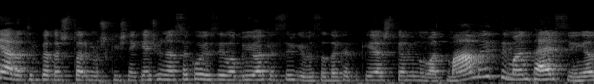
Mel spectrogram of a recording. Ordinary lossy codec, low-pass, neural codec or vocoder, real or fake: MP3, 48 kbps; 14.4 kHz; none; real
